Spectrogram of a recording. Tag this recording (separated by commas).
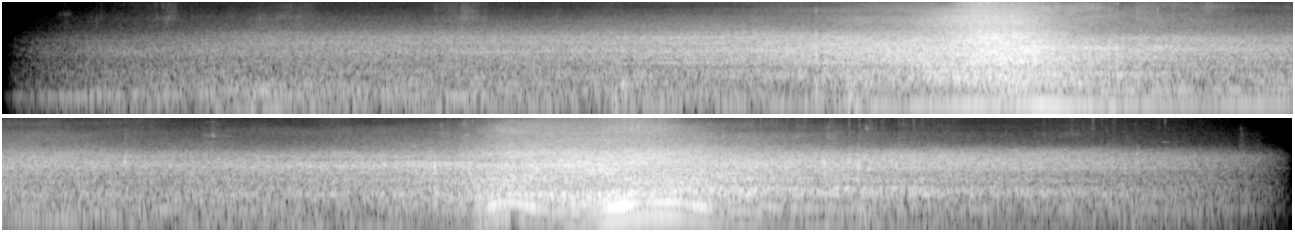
Motor vehicle (road), Vehicle, Car, Car passing by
